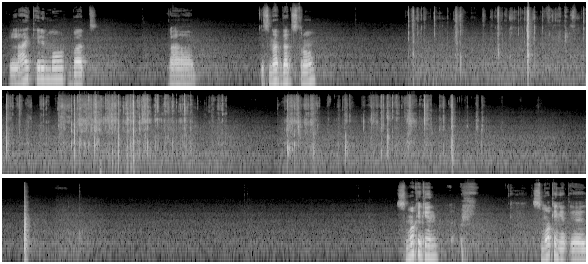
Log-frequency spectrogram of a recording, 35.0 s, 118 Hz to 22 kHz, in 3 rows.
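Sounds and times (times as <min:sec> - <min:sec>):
crinkling and rustling handling noise: 0:08.1 - 0:16.2, 0:17.2 - 0:21.8.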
